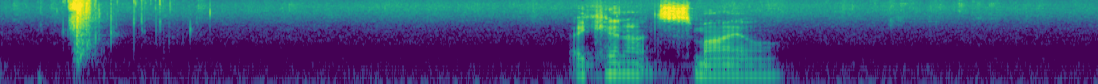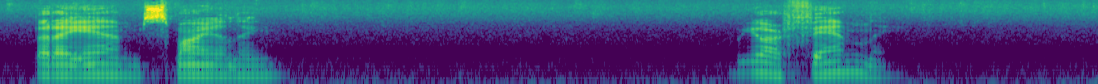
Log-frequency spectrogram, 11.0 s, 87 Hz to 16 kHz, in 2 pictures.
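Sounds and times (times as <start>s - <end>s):
wet squelching splat of a small falling bundle landing: 0.0s - 1.1s
speech: 2.8s - 4.0s, 5.6s - 7.0s, 9.2s - 10.0s.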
